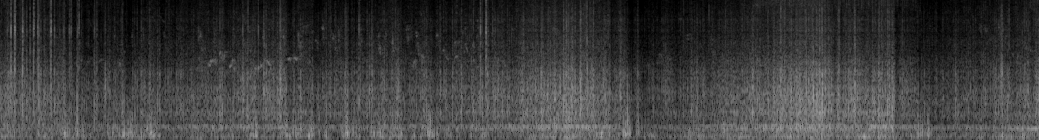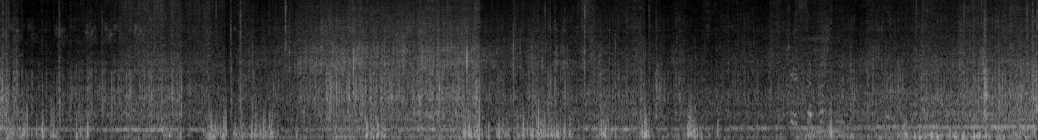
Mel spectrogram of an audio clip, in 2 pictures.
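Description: Bicycle tyres rumble and crunch over a gravel path.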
